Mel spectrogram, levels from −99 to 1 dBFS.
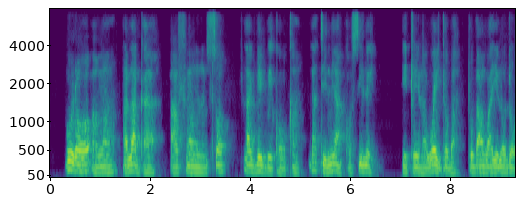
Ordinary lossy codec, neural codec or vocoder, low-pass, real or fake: none; codec, 16 kHz, 2 kbps, FreqCodec, smaller model; 7.2 kHz; fake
